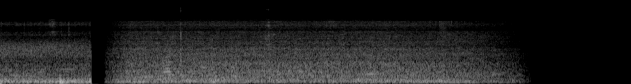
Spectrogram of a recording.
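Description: An ambulance engine idles nearby.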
